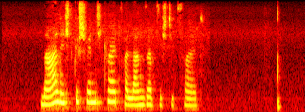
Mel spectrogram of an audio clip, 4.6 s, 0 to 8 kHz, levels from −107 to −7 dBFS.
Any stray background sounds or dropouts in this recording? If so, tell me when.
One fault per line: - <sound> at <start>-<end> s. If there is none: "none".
none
